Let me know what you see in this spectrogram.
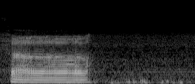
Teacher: ثا، ثا کا مخرج، ثا کی ادائیگی کی جگہ وہ زبان کی نوک اور اوپر والے درمیان کے جو دو دانت ہیں ان کا سرا۔ ثا، یہ ثا کی ادائیگی کی جگہ ہے، ثا کا مخرج ہے، ثا۔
